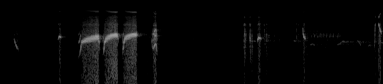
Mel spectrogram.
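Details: Lure call of a hair-crested drongo: a burst of three loud, rising, slurred notes with rasping edges, framed by sharp isolated chips and followed by soft chatter and scattered clicks.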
